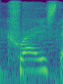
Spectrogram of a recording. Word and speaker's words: Christ: En effet, on dit Christ avec le son I.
